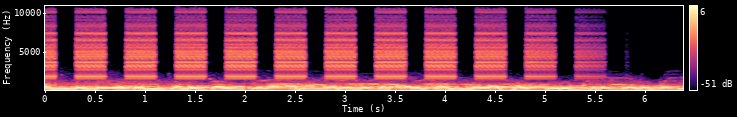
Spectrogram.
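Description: Electronic alarm clock beeping in short, even pulses, about two a second, stopping shortly before the end.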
